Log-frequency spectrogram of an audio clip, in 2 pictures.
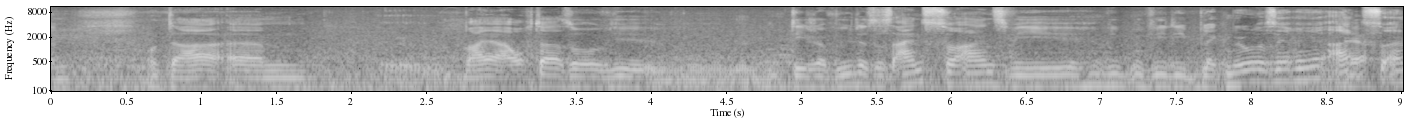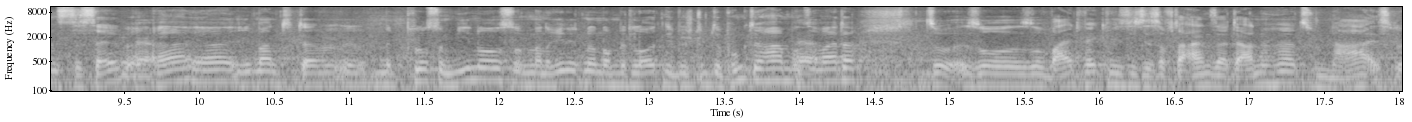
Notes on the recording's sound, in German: Money2020 Asien. Dieses Mal haben wir den Podcast live vor Ort in Singapur aufgenommen.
